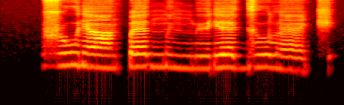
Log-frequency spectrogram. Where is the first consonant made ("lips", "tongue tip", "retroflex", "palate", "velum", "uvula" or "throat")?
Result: retroflex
